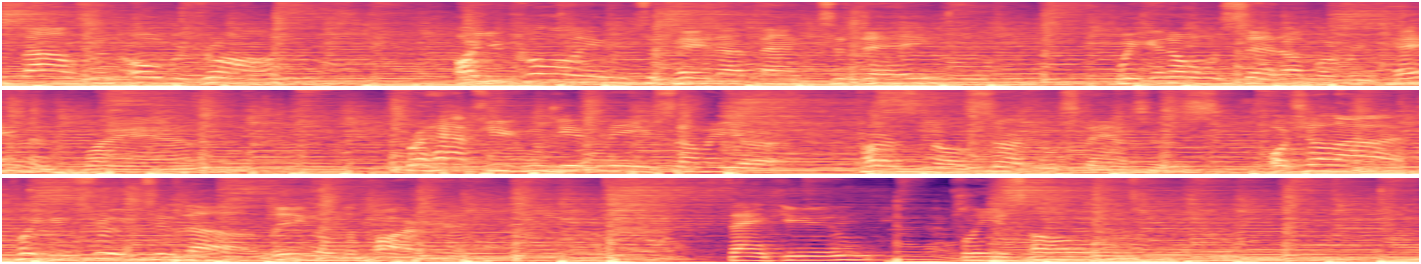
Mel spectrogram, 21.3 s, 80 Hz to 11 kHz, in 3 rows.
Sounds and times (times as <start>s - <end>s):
Speech: 0.0s - 1.5s, 2.3s - 4.8s, 5.6s - 8.1s, 9.0s - 16.6s, 17.8s - 20.1s
Music: 0.0s - 21.2s.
